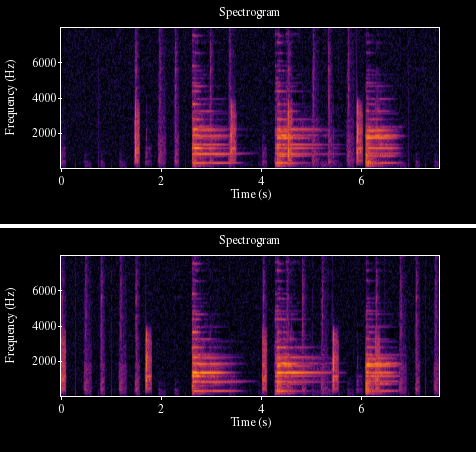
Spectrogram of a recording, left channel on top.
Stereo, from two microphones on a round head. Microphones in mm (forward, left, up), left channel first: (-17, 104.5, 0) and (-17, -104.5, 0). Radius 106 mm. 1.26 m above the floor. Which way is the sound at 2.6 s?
40° right (ahead or behind).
